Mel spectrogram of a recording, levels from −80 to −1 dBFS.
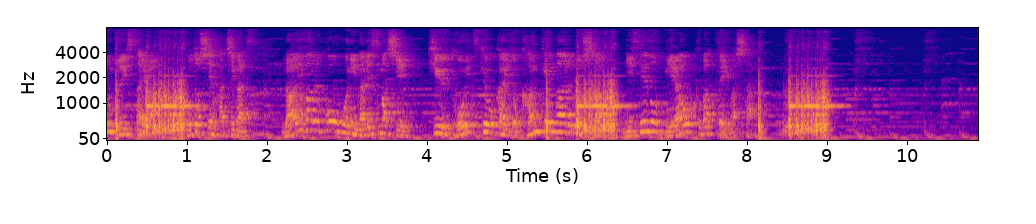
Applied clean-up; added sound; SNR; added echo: none; Dishes, pots, and pans; -5 dB; reverberation time 0.6 s.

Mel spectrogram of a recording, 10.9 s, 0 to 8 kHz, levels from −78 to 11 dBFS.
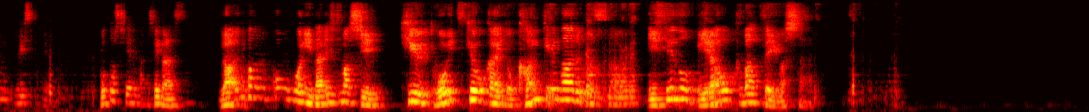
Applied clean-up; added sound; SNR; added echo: neural mask model DeepFilterNet 3.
